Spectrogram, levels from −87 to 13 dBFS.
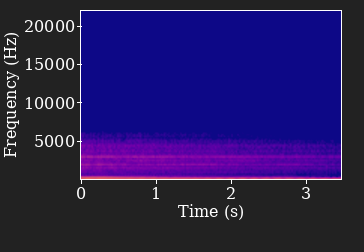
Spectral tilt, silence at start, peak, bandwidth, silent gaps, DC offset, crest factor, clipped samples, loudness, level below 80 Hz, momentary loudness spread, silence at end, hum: -8 dB/octave; 0 s; -20 dBFS; 5.2 kHz; none; under 0.1%; 12 dB; under 0.1%; -36 LUFS; -38 dBFS; 9 LU; 0 s; 50 Hz at -65 dBFS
